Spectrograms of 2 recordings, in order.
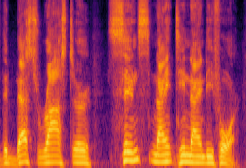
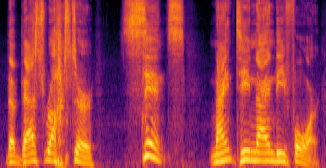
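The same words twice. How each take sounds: First: The phrase is said at a normal speed. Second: The phrase is said slowly and deliberately.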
